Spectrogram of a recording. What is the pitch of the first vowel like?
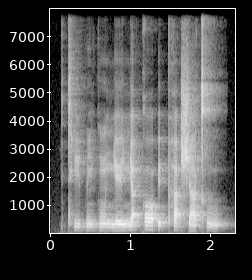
low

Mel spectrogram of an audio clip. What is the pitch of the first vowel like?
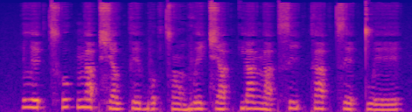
high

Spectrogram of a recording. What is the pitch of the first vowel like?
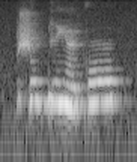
high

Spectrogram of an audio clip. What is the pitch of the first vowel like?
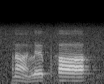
falling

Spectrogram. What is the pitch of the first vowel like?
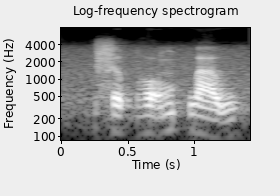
low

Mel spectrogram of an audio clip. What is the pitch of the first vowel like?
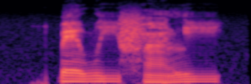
low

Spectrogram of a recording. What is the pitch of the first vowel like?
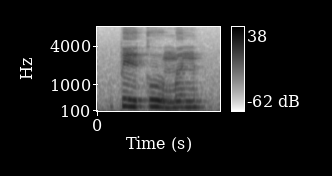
falling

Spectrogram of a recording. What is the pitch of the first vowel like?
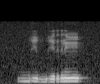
falling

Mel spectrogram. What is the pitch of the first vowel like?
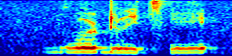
high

